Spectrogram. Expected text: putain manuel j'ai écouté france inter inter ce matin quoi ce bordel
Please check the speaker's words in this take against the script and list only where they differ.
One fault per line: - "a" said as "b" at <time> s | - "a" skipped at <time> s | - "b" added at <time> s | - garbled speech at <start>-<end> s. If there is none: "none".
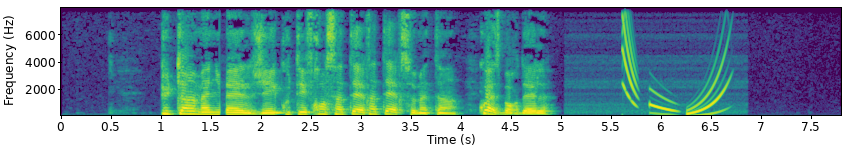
none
